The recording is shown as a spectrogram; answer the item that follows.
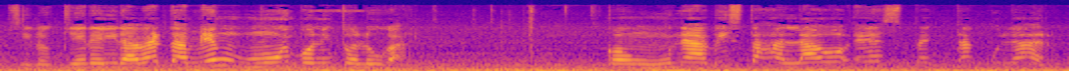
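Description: A woman at a fairly slow pace, dry sound with no echo, over loud background noise. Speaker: passenger co-host. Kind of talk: casual vlog chat. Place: car. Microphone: phone near.

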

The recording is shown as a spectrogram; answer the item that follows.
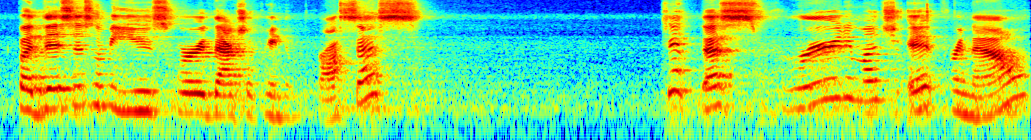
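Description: Her tone is bright and sharp as a woman speaks with a high pitch and lively intonation. She goes at a fairly slow pace, with audible room echo.

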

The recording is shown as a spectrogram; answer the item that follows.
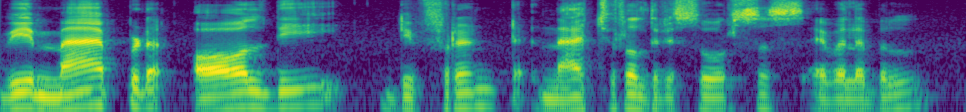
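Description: A man with an Indian accent is speaking. His pace is fairly slow. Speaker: space scientist and geologist. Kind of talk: oral history interview. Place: studio. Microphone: studio mic.

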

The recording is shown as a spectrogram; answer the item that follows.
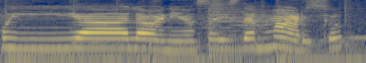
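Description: A woman speaks while music plays clearly in the background. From Venezuela. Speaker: vlogger. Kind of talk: casual talk to camera. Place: car. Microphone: phone near.

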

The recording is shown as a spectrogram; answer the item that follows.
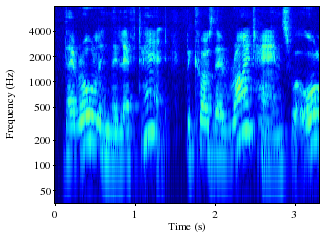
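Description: This man speaks with an Australian accent. His intonation is lively. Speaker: writer. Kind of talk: interview answer. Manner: humorous anecdotal storytelling. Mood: amused, storytelling. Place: home room.

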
